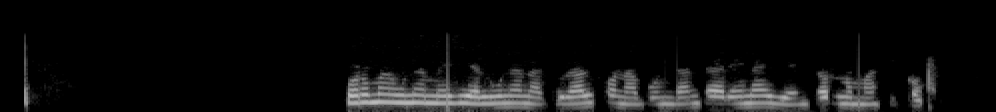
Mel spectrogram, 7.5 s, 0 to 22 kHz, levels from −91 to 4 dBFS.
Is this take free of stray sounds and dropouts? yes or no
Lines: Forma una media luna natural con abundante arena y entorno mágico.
yes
